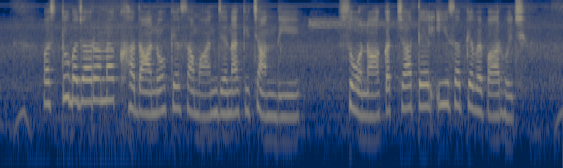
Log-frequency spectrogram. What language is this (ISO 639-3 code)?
mai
